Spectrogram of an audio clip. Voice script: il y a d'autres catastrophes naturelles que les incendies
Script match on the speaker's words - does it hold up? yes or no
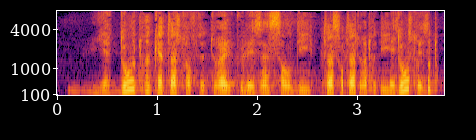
no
